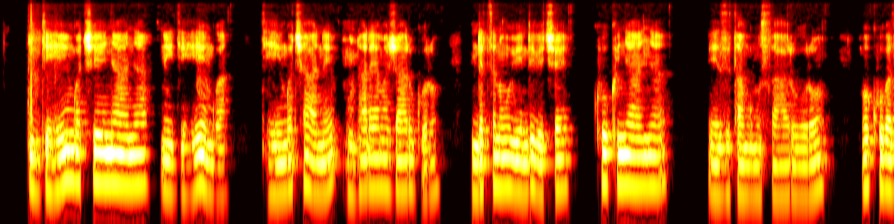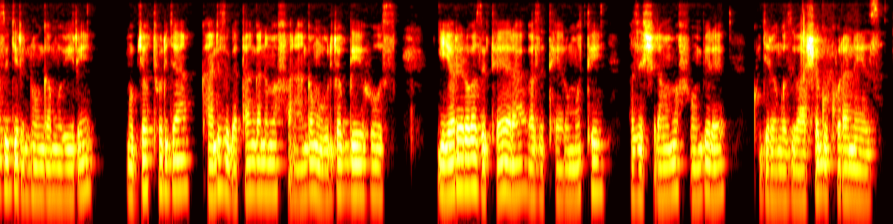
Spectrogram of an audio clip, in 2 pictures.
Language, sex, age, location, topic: Kinyarwanda, male, 25-35, Musanze, agriculture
